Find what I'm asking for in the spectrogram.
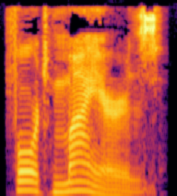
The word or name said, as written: fort myers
